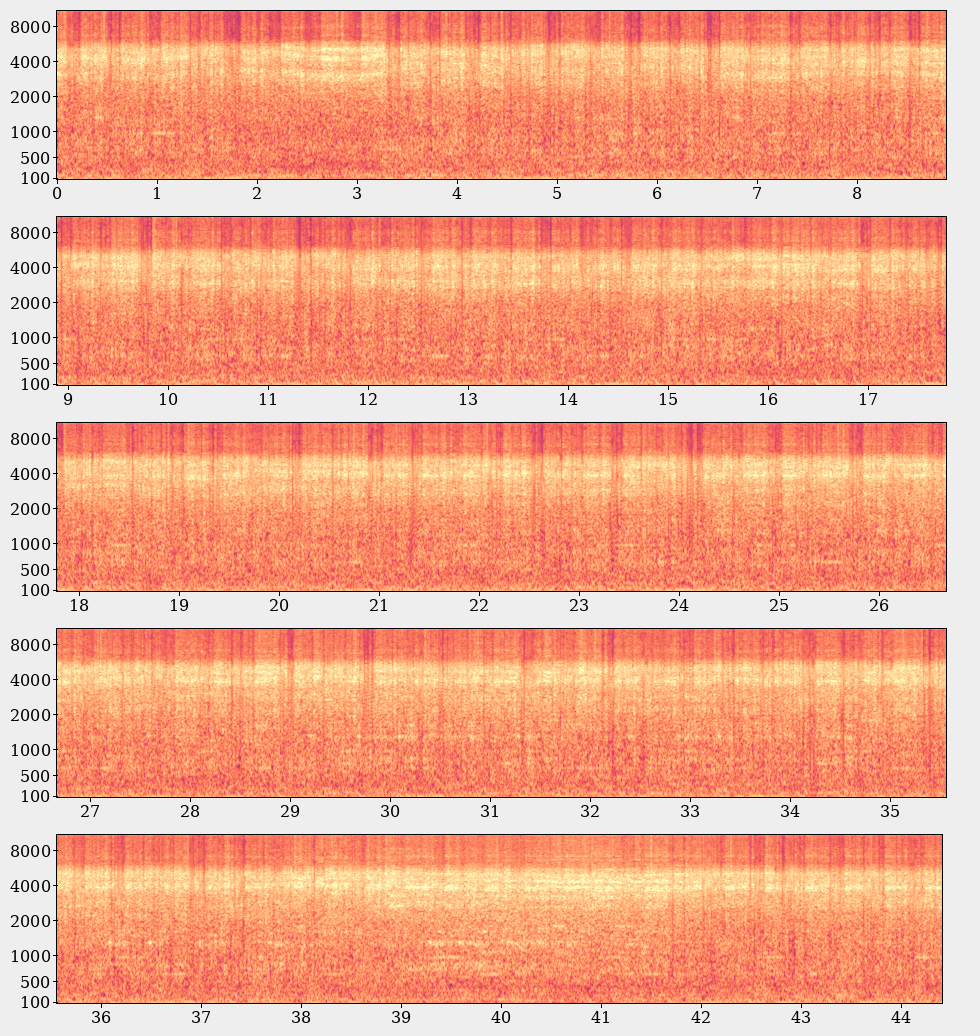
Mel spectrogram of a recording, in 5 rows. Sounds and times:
Techno: 0:00.0 - 0:44.4.

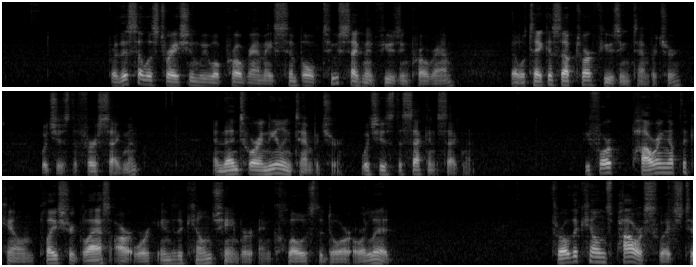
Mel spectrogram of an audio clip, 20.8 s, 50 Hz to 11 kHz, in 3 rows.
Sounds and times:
Speech: 0:01.0 - 0:08.4, 0:09.0 - 0:11.7, 0:12.7 - 0:17.8, 0:19.3 - 0:20.7.

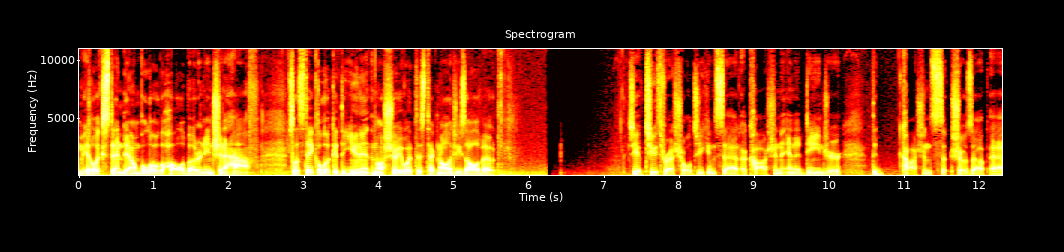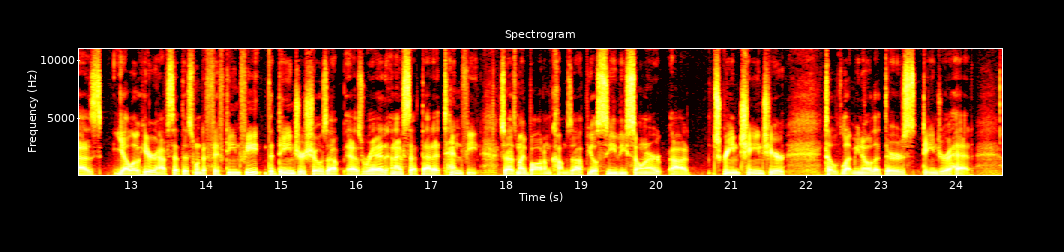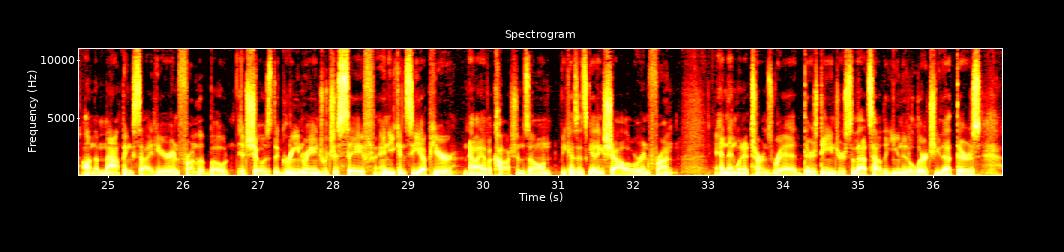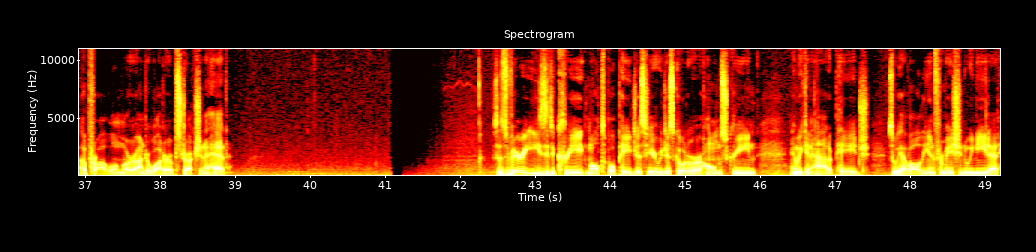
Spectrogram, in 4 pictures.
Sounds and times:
Speech: 0:00.0 - 0:05.6, 0:07.3 - 0:39.0, 0:42.4 - 0:49.2.

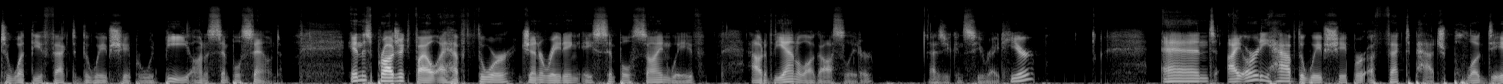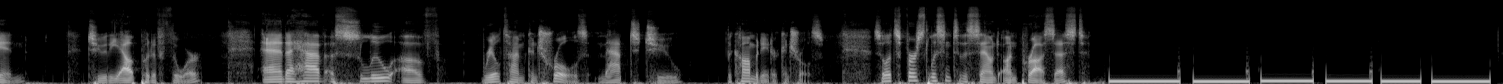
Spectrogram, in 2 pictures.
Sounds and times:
Speech: 0:00.0 - 0:02.9, 0:03.5 - 0:10.4, 0:11.6 - 0:15.3, 0:15.9 - 0:26.0
Electronic music: 0:26.1 - 0:30.0.

